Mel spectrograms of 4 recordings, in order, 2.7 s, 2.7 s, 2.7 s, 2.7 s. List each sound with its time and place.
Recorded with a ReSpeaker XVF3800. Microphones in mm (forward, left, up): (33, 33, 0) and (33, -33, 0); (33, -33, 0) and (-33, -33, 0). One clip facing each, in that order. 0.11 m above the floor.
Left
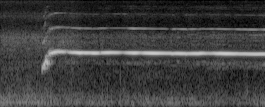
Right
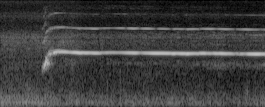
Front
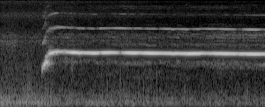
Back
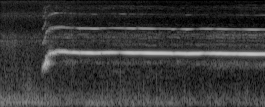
0.4 s a scream: 55° left, 1.8 m; by 2.7 s 140° left, 1.0 m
